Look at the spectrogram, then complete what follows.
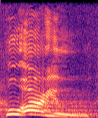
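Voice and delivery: high-pitched challenge; crying out. A narrator's reading. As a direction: call it out sharply, high at the start. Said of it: "cried out".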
